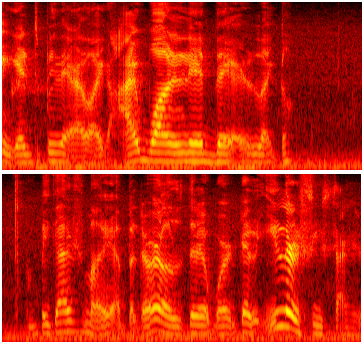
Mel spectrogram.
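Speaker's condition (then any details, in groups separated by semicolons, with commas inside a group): Friedreich ataxia; small lung capacity; breathing trouble from small lung capacity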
